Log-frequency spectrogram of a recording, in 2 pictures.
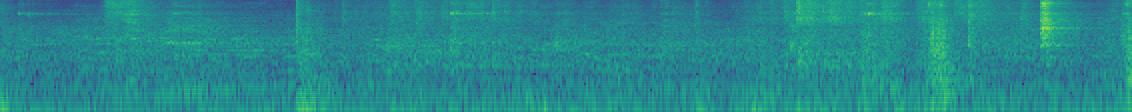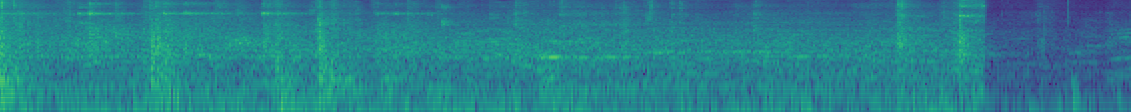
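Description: Loud arcade din with a run of sharp knocks and thumps: basketballs being shot at arcade basketball machines, hitting backboards and rims and rolling back down.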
